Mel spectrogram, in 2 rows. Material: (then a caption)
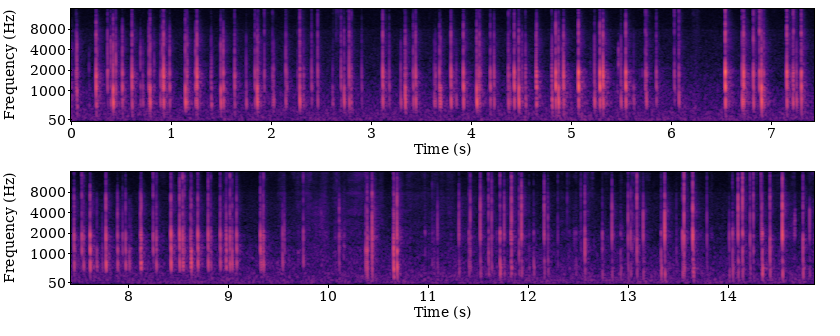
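Plastic. A smartphone in a solid black matte, rubberized plastic case is tapped rapidly on its edge and back with long nails. The result is a dense stream of short, dry clicks with a bright, mid-to-high tone around 1.9 kHz, no low end and no ring after each tap. The taps come in quick bursts with brief pauses.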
